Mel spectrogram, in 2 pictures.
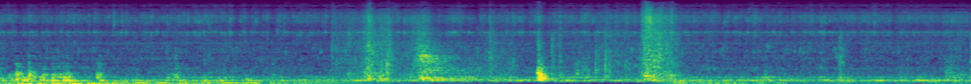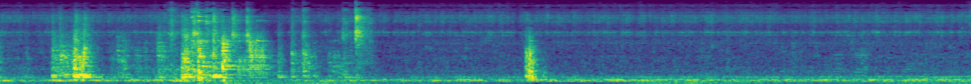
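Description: Air being purged from a hot-water (hydronic) heating zone: water and trapped air rushing through the copper piping and out the purge hose, with irregular crackles and pops from the air. The crackling is the sign of a lot of air still in the system.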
